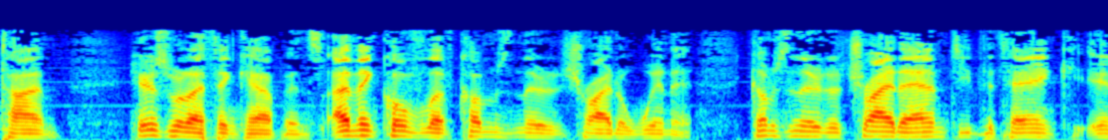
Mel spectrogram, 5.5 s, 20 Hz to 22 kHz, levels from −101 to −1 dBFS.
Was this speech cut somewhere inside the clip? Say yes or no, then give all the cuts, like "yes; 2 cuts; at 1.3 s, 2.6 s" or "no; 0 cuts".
no; 0 cuts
